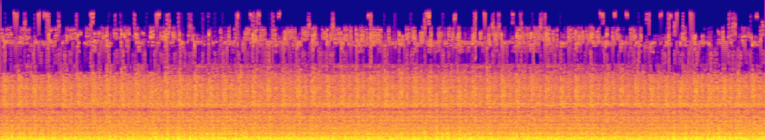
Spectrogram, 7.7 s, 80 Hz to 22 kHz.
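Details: GM 4L30E automatic transmission at idle: busy, faintly uneven mechanical chatter under the engine note; transmission noise at rest.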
